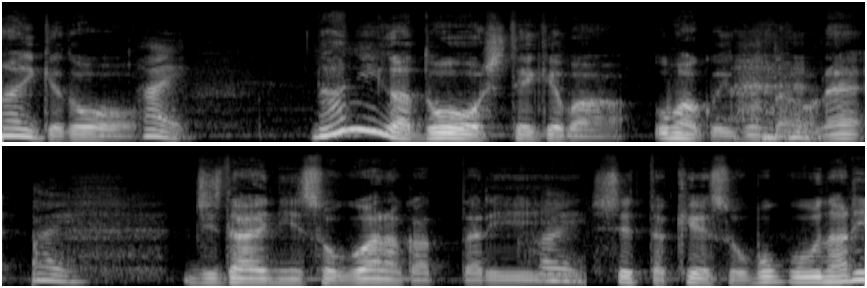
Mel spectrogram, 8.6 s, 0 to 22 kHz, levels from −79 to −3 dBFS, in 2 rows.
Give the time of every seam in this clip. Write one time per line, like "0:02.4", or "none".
0:04.5
0:07.2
